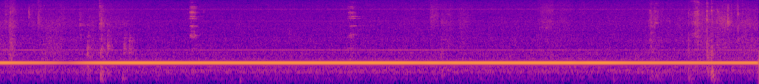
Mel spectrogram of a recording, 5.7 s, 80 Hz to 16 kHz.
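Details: Harman Kardon PM645 integrated amplifier on the bench after repair, warmed up 10 minutes: steady clean test tone at one pitch with no hum, crackle or thump, no DC thump on speaker switching; amplifier playing properly.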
